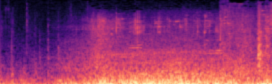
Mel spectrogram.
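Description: A magic spell crackles and hums with a rushing burst.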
